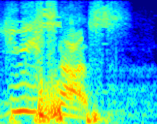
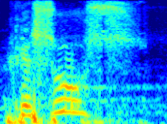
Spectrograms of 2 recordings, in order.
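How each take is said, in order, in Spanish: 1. El nombre se pronuncia a la manera inglesa. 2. El nombre se pronuncia a la manera española.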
